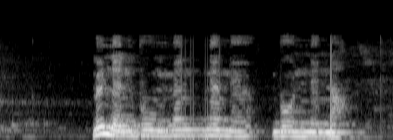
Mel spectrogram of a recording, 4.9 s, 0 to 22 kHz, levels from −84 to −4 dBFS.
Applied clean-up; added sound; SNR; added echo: none; none; none; none.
